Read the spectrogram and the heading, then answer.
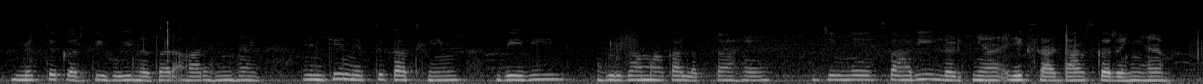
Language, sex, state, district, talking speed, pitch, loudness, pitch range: Hindi, female, Uttar Pradesh, Jalaun, 140 wpm, 200 Hz, -32 LUFS, 190-205 Hz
